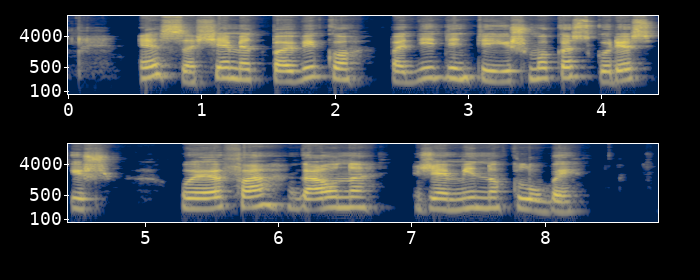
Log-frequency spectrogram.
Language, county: Lithuanian, Utena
